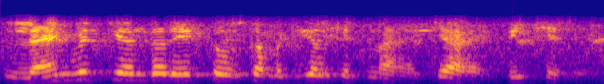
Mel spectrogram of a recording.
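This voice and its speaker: High-voiced male teacher, tinny classroom recording. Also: lively intonation, fast, a little hiss or hum. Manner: explains with repeated questions and examples. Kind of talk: classroom lecture.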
